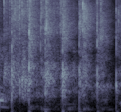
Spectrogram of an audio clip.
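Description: A classroom of pupils claps hands together in a quick, fairly regular burst of about eight sharp claps, close and loud, after a teacher prompts them.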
